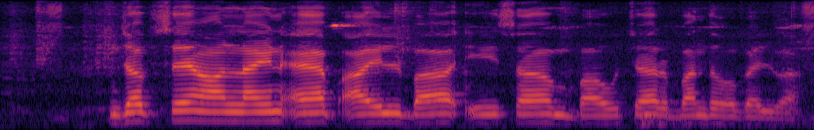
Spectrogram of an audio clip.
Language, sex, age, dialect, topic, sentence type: Bhojpuri, male, 18-24, Northern, banking, statement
